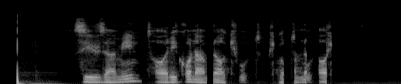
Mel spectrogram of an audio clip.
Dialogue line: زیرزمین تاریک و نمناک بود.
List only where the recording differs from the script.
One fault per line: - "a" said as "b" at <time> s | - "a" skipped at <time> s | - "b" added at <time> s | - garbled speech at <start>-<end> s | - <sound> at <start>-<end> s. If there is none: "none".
- dropout at 2.1-2.1 s
- garbled speech at 2.7-3.3 s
